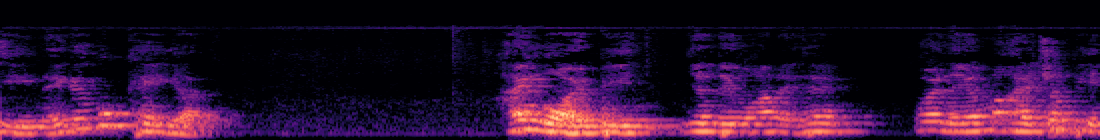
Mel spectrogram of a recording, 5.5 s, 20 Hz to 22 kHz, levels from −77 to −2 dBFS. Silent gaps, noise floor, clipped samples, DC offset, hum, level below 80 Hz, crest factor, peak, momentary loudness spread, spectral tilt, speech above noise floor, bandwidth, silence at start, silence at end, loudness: none; -55 dBFS; under 0.1%; under 0.1%; none; -66 dBFS; 20 dB; -2 dBFS; 12 LU; -8 dB/octave; 36 dB; 11.5 kHz; 0 s; 0 s; -21 LUFS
